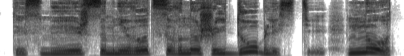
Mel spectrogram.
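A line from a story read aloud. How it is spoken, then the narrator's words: Growled. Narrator (Russian): прорычал Ури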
